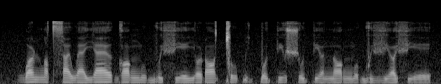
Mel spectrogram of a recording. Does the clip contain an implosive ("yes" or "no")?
yes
